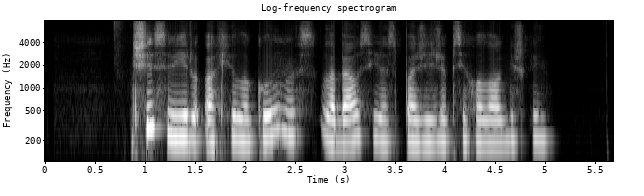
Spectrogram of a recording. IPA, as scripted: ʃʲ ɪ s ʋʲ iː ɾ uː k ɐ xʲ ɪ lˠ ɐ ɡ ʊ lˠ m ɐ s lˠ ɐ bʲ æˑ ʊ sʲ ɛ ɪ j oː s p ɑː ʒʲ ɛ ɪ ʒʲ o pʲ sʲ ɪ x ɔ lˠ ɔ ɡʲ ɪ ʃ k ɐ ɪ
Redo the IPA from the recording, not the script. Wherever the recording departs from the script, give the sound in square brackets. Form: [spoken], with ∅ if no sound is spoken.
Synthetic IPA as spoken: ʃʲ ɪ s ʋʲ iː ɾ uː [ʔ] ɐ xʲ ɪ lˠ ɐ [k] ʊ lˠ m ɐ s lˠ ɐ bʲ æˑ ʊ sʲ ɛ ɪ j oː s p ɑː ʒʲ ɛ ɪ [d͡ʒʲ] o pʲ sʲ ɪ x ɔ lˠ ɔ ɡʲ ɪ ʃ k ɐ ɪ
